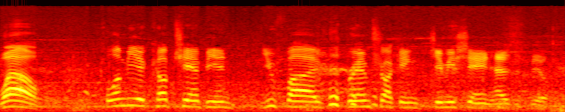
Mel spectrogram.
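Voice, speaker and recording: Speaking at a fairly slow pace over noticeable background noise, a man uses a high pitch with ordinary pitch variation. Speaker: sports anchor and reporter. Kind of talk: TV sports anchor and reporter delivery.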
